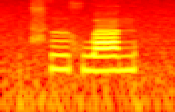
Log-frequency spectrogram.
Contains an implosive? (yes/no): no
